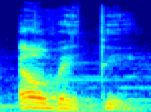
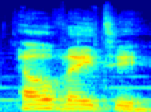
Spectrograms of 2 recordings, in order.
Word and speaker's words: Eluveitie: He says it's pronounced ELUVEITIE. ELUVEITIE.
